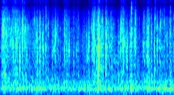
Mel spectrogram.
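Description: Packaging being handled and opened by hand, rustling and crinkling in a run of small irregular crackles.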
